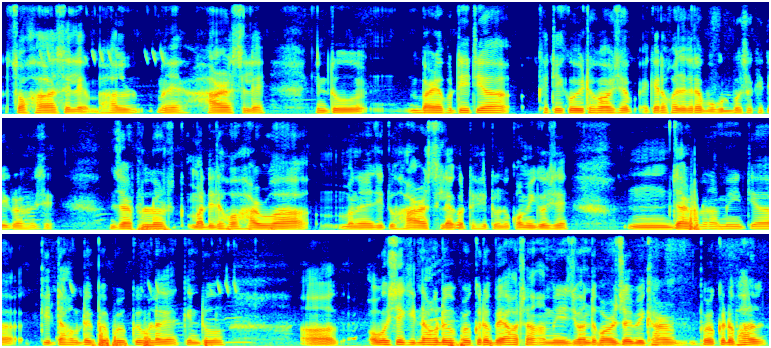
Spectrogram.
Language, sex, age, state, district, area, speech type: Assamese, male, 18-30, Assam, Dibrugarh, rural, spontaneous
